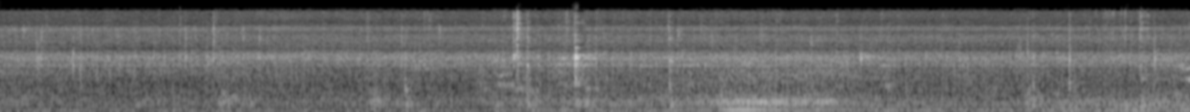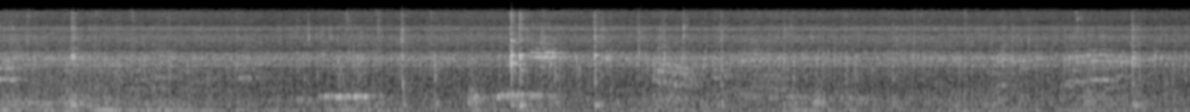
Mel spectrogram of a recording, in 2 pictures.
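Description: Dal bati frying in a pan over a low gas flame gives off a steady, faint sizzle with occasional crackles and small clinks as the pieces are turned over.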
